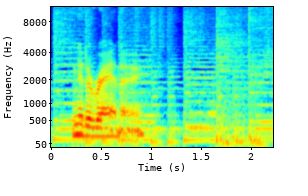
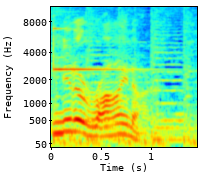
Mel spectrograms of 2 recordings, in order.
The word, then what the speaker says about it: Nidorino: and mail well done Rano nidorano yeah I'll take that as a mispronunciation it's Nidorino and Nidoran King just just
